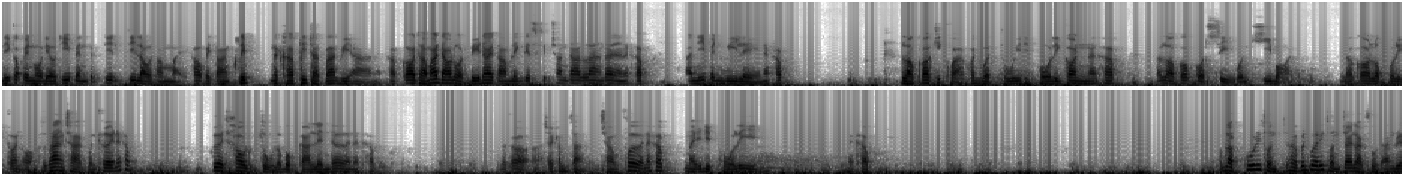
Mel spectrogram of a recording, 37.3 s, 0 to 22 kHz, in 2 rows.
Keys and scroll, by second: 1.3 t, 8.1 f, 17.3 4, 20.7 Delete, 25.8 e, 36.4 6.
